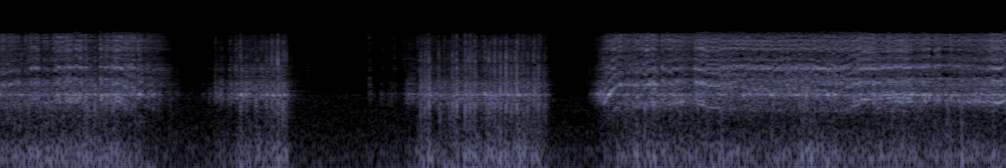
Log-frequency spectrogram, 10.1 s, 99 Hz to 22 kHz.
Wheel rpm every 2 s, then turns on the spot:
120, 20, 40, 170, 220.
2-6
